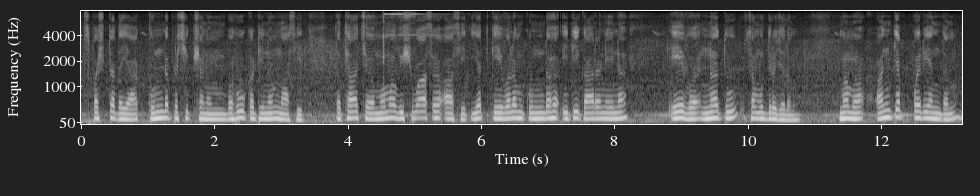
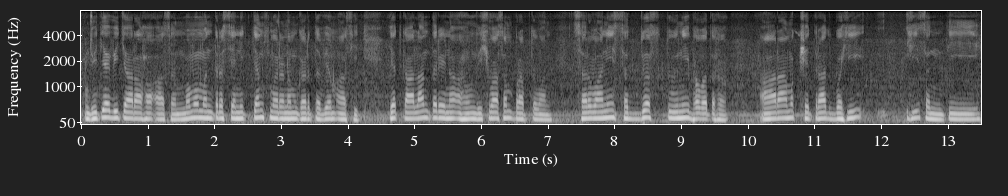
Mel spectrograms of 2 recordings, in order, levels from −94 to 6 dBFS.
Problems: background sounds at intervals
